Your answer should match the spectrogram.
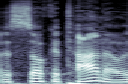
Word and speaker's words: Ahsoka Tano: But there was some incredible Star Wars news yesterday, side tangent, that Ahsoka Tano is going to be, probably going to be in the second season of Mandalorian.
